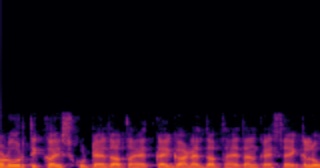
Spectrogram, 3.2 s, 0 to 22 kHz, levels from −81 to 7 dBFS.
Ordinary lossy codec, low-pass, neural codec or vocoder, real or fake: none; 7.2 kHz; codec, 16 kHz, 4.8 kbps, FACodec; fake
